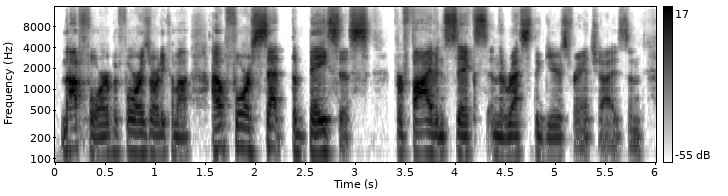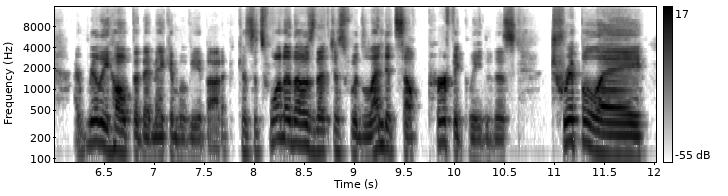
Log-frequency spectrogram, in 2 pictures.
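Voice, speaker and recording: Male podcast host, bright and punchy, excitable, rambling, gushing, conversational. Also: on the low side, fairly quick, creaky. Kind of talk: casual enthusiastic pop culture podcast chat.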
